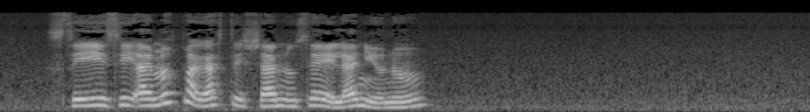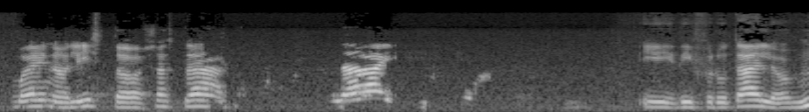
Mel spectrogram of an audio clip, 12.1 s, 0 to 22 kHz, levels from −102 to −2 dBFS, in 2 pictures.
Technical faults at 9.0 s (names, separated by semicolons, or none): speech suppressed in double talk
